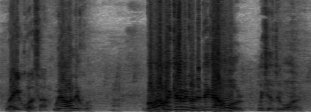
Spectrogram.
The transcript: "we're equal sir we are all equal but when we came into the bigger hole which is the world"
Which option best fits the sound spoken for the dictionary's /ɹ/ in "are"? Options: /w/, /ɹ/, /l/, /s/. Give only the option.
/w/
